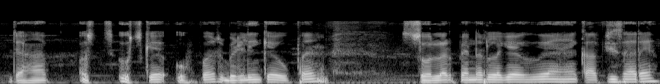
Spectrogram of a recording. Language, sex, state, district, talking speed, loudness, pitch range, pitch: Hindi, male, Uttar Pradesh, Lalitpur, 120 wpm, -15 LUFS, 95-115 Hz, 105 Hz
